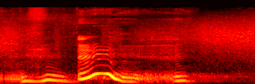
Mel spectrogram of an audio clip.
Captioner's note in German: Sinnliches Stöhnen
